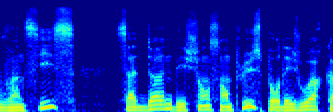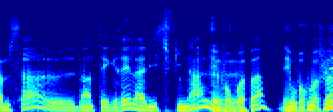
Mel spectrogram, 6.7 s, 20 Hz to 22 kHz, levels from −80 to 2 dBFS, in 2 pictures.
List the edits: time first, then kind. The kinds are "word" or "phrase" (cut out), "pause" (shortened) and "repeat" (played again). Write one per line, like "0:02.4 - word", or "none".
0:01.7 - word

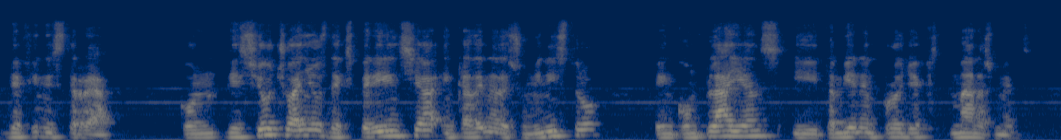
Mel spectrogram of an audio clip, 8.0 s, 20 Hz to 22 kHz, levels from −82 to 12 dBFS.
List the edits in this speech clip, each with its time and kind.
none

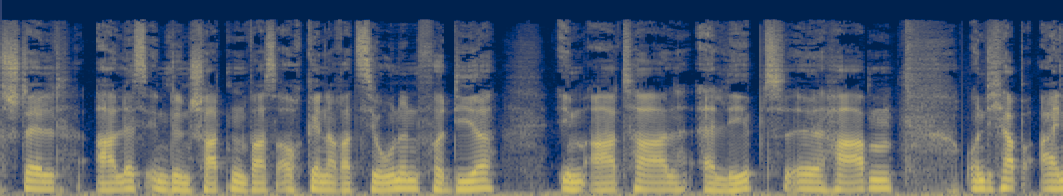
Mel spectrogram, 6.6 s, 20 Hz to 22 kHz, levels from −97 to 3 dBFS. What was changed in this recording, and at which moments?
none

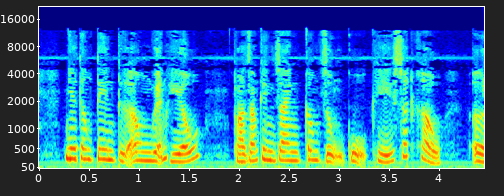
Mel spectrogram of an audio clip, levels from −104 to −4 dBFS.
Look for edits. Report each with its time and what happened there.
0:01.2 - word
0:02.2 - word
0:02.8 - phrase
0:03.3 - word

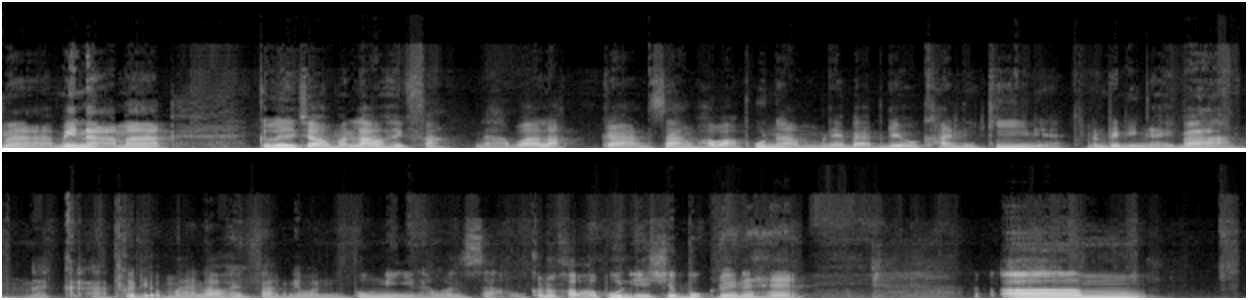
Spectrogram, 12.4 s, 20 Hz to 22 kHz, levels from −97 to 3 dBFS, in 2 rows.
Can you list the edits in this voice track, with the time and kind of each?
0:05.3 - pause

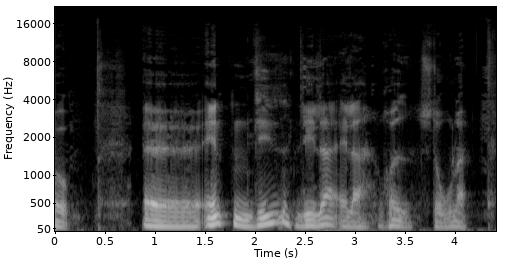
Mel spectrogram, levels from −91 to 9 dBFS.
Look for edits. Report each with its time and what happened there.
0:02.4 - word

